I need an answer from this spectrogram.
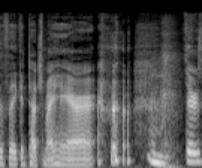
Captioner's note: chuckles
